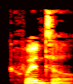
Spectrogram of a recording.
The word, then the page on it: quintal: British English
